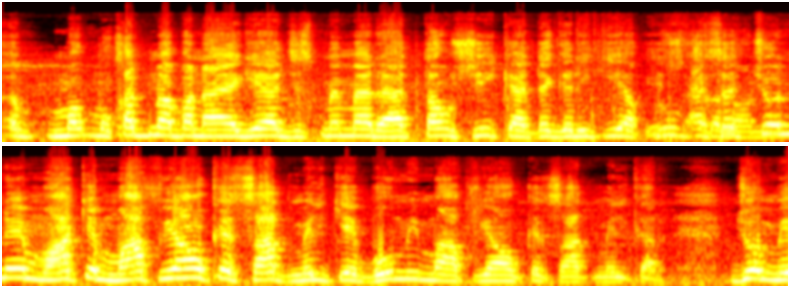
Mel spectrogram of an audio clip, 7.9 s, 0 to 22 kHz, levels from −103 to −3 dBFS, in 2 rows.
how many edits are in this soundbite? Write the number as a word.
one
